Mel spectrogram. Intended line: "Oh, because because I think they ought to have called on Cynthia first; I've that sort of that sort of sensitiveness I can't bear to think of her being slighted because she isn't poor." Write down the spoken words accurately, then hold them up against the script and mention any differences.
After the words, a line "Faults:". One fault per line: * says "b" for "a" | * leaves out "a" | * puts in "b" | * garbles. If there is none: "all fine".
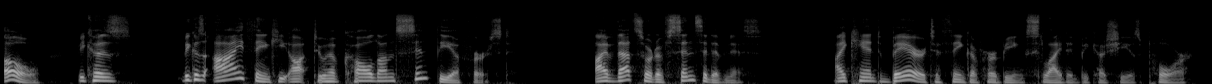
"Oh, because because I think he ought to have called on Cynthia first; I've that sort of sensitiveness I can't bear to think of her being slighted because she is poor."
Faults:
* says "he" for "they"
* leaves out "that sort of"
* says "is" for "isn't"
